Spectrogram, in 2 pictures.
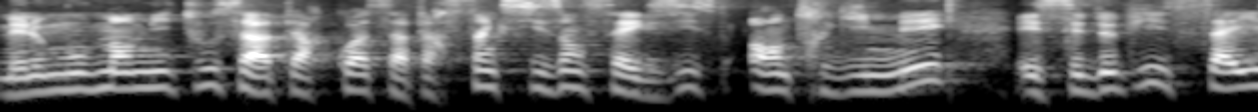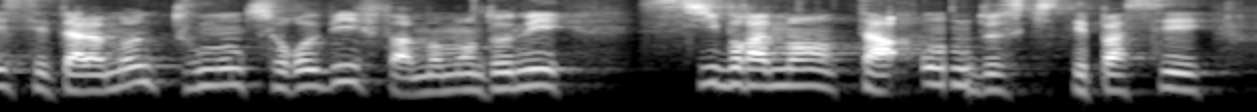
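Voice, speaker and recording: A guest on an interview, this southern French music artist sounds sure of themselves, speaking openly and emphatically and repeating lines for effect. Their mid-range voice is brisk and darkish, with few pauses.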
